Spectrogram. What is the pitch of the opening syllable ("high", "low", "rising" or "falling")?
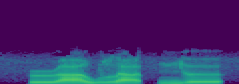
rising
